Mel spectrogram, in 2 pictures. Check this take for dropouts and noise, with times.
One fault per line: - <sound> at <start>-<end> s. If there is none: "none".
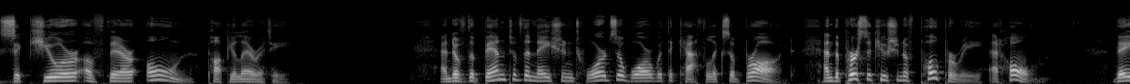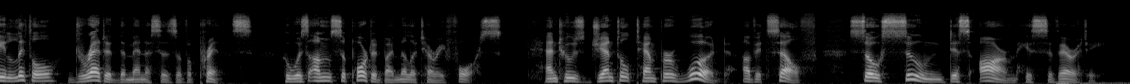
none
